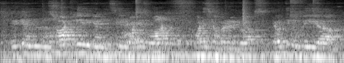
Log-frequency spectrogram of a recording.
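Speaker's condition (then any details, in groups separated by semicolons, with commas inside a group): No condition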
